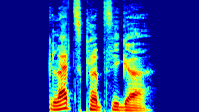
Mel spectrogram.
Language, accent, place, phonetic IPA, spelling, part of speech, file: German, Germany, Berlin, [ˈɡlat͡sˌkœp͡fɪɡɐ], glatzköpfiger, adjective, De-glatzköpfiger.ogg
- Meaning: inflection of glatzköpfig: 1. strong/mixed nominative masculine singular 2. strong genitive/dative feminine singular 3. strong genitive plural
